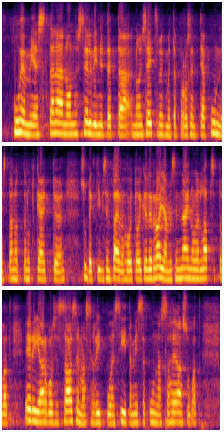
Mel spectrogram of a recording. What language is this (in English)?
Finnish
